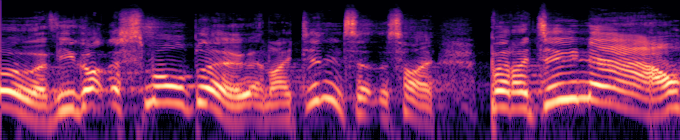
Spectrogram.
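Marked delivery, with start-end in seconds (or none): 0.0-1.3 mock competitive, point-scoring, one-upping tone. Retelling what someone asked two years ago, imitating a point-scoring question. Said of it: "said it in that point scoring way".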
